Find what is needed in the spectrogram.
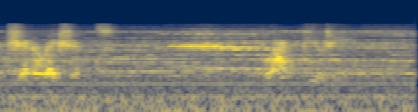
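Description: A horse trailer's soundtrack played from a television speaker: music under the last word of the narration, and a horse neighing.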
